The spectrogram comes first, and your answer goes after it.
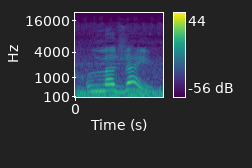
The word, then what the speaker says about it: Les Gets: And then we came to Leger. Is that how you say it? I'm not too sure. I'm not good with this stuff. It's spelled lizg, but I think it's said leger.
